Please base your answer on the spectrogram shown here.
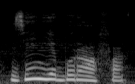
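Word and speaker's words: Zegna Baruffa: И правильно произносить на оригинальном языке Зенья Бурафа.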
